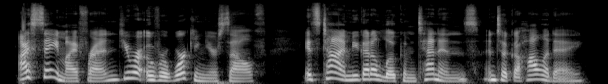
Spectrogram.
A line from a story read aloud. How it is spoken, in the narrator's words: as he burst into a hearty laugh, exclaimed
